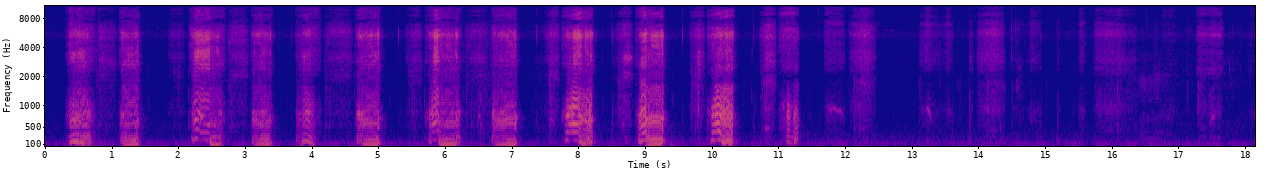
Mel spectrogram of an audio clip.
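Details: Dog about 6 years old, noise started recently; owner first thought water in nose from bath or pool, suspects reverse sneeze: a run of loud, rapid, snorting inhaled honks that fade out; reverse sneezing.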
